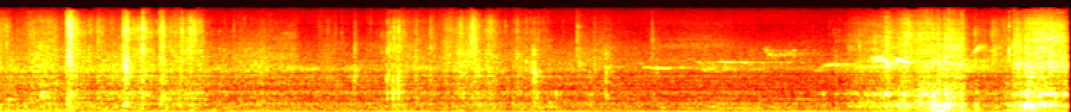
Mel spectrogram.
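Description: Faint rustling and light scattered taps of a person shifting on and handling a foam seat, with a louder stretch of rustling near the end.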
